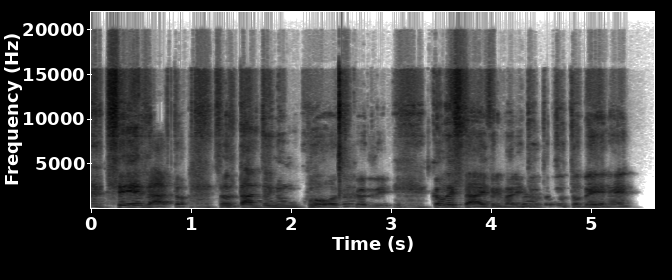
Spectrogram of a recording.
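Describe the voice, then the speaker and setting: A man speaks at a moderate pace with a Friulian accent. His voice is fairly high and his intonation lively. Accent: Friulian Italian. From Friuli, northeast Italy. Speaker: online show host. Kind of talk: casual interview chat. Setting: livestream on Instagram and Facebook.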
